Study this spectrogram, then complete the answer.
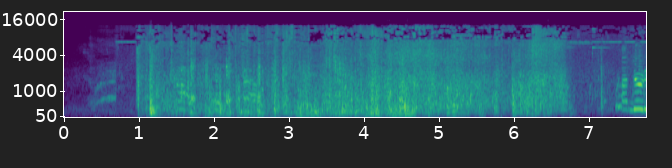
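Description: Water splashes and churns as a fish thrashes close by.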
